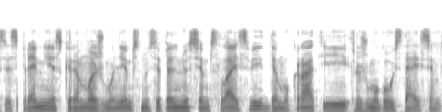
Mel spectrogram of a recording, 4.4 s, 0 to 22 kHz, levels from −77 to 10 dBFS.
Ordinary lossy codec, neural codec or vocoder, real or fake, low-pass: MP3, 64 kbps; codec, 16 kHz, 16 kbps, FreqCodec, smaller model; fake; 7.2 kHz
